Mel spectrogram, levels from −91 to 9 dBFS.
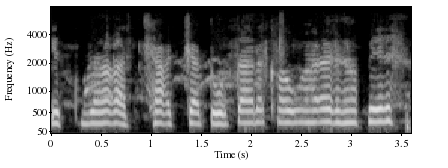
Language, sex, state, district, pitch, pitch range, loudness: Hindi, male, Bihar, Jamui, 260 Hz, 250-275 Hz, -13 LUFS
